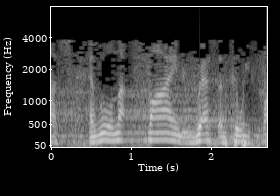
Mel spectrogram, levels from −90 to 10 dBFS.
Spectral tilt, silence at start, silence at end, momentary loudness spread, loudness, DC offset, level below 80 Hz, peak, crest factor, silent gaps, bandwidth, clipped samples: -13 dB/octave; 0 s; 0 s; 5 LU; -16 LUFS; under 0.1%; -32 dBFS; 0 dBFS; 16 dB; none; 4 kHz; under 0.1%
